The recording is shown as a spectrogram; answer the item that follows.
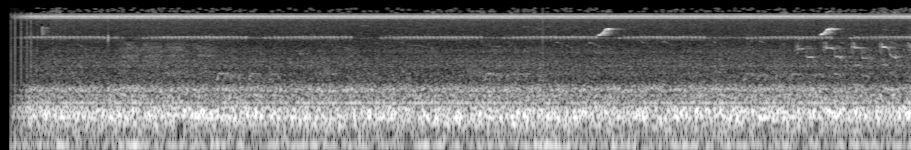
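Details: Bees pollinating and feeding on coconut flowers. A steady, dense low droning hum holds throughout without a break. A faint thin whistle and a few brief high bird chirps sit far above it.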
